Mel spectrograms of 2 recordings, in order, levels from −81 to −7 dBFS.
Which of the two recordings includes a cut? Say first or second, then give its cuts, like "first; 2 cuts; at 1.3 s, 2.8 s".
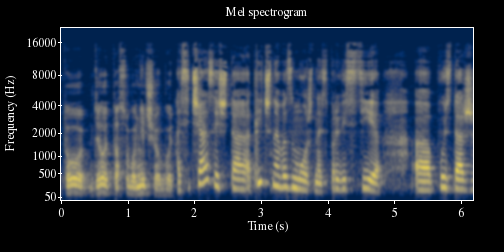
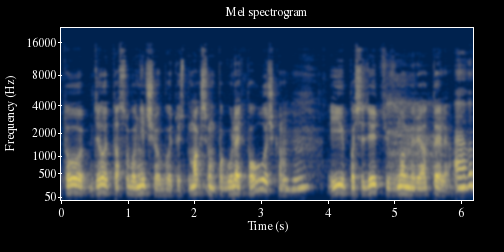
first; 1 cut; at 1.7 s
